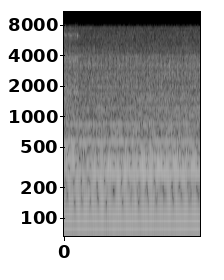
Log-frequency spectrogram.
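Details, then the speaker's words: Treadmill motor mounted on antique bench drill press, shimmed with emery cloth and set screws, slightly out of alignment, running at 6,400 RPM: constant high-speed hum at steady pitch, no knocking or grinding; normal motor running. "I'll turn it on for y'all and let you see. It's a little out, but that's 6,400 RPM right there."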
